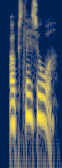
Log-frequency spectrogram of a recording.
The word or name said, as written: opslagsord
